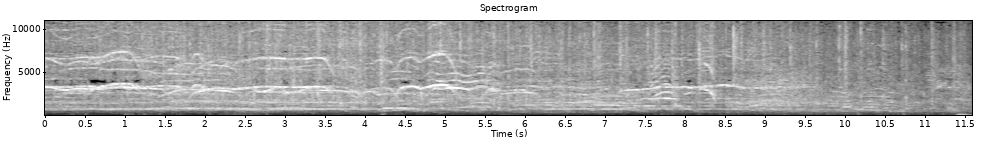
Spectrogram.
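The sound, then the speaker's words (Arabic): A large crowd cheers and claps continuously, many voices shouting and whooping together over a steady wash of applause, loud and sustained throughout without pause. “بدها سقفه هاي لحظه الجماهير الجماهير”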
